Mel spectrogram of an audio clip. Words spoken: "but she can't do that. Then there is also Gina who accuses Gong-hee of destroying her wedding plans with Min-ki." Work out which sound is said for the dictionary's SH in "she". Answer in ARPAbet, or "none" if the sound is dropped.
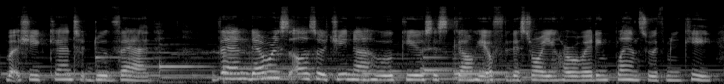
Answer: SH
